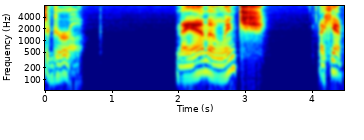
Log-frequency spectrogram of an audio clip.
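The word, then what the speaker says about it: Niamh: Neve. Neve is how it's pronounced.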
